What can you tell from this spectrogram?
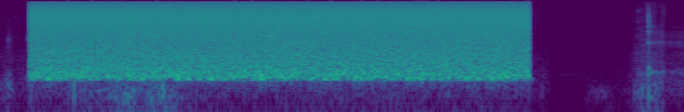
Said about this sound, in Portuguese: Quando o sinal está fora de fase, se você fechar o olho de novo, você vai perceber que é como se o ruído tivesse saído do lugar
